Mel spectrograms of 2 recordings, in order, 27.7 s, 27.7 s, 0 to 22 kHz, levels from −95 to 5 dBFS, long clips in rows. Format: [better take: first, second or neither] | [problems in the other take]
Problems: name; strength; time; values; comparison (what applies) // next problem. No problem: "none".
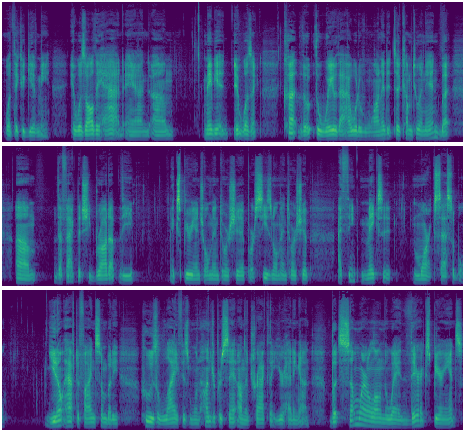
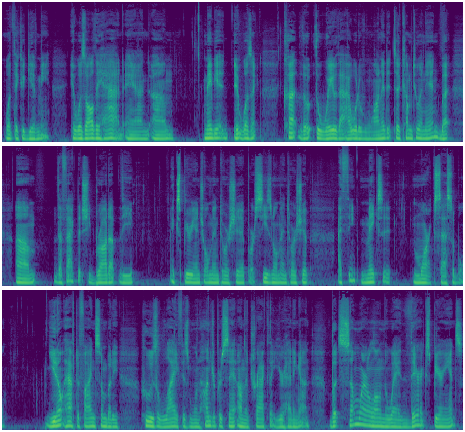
second | thin; somewhat; fading below 250 Hz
